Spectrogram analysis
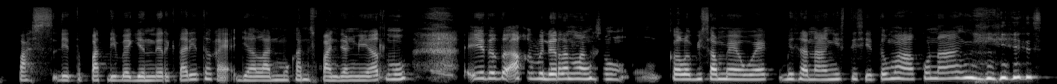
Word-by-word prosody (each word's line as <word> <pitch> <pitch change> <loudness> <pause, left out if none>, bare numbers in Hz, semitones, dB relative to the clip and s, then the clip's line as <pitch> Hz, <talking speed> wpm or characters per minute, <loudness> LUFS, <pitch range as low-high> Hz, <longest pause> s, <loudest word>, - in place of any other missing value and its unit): pas 200 -1 -8
di 195 - -3
tepat 195 0 -5
di 185 - -1
bagian 185 -1 0
lirik 185 0 -5
tadi, 200 +4 -2
tuh, 250 0 -5
kayak, 220 - -6
"Jalanmu 190 +1 -2
kan 215 +1 -3
sepanjang 185 -1 -3
niatmu", 230 +7 -2 0.5
itu, 275 - -1
tuh, - - +1
aku 270 - 0
beneran 255 0 +3
langsung, 250 0 -1 0.4
kalau 235 -1 +3
bisa 240 +1 +2
mewek, 230 -1 +1
bisa 240 0 -1
nangis 225 +2 -2
di 245 0 -7
situ, 225 +1 -4
mah, 260 -2 0
aku 275 +2 -5
nangis. 295 +3 +5
235 Hz, 160 wpm, -20 LUFS, 200-260 Hz, 0.5 s, nangis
